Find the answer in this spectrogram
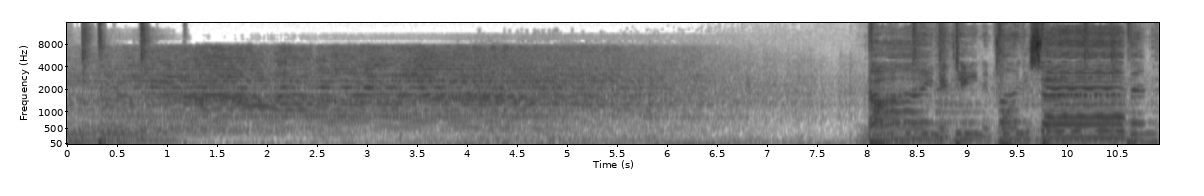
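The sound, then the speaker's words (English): A train horn blows in long, sustained tones over the low rumble of a passing train, then sharper, brighter horn blasts sound loud near the end. “90 and the train rides over. Nines come blow your horn.”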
